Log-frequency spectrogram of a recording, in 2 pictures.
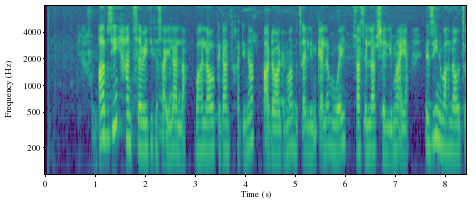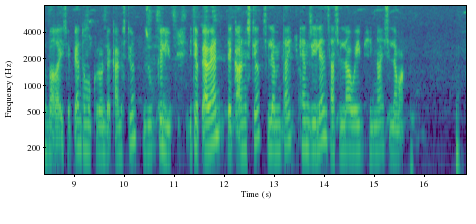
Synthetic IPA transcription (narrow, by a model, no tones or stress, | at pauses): ʔaβziħant̪ʰɨ̥sɐβejt̪ʰit̪ʰɐsa̰ʔilalːa̰bahlawikʰɨd̪ant̪ʰɨ̥xɐd̪inaʔa̰ʔd̪awad̪ɨmːabɨt͡sʼɐlːimkʼɐlɐmwɔjsasɨlːat̪ʰɐ̥ʃɐlːimaʔɨjːa | ʔɨzinɨbaɦlawit͡sʼɨbːa̰χʼɐ̰ʔḭt̪ʰjo̞pʼjant̪ʰɐmokʰːɨɾo̞nd̪ɐkʼːa̰nɨst̪ʰijo̞nzɨwɨkːɨlijːuʔit̪ʰjo̞pʼjawjand̪ɐkʼːa̰nɨst̪ʰijo̞sɨlɐmɨnt̪ʰajkʰɐmzilɐnsasɨlːawɔjbɨħinːajɪsɨlːɐma̰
